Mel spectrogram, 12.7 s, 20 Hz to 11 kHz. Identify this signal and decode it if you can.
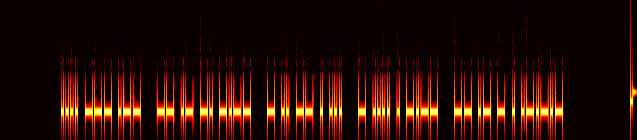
Morse code, heard as a keyed tone, about 25 wpm, 700 Hz. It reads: HOW MANY TIMES THEY MATE.
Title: A Sound Of Thunder 25wpm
